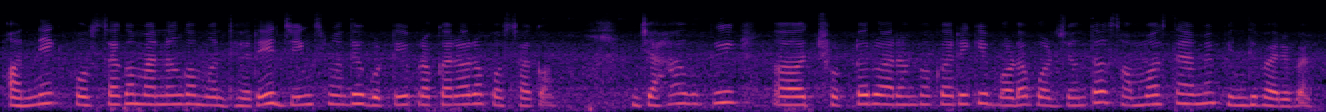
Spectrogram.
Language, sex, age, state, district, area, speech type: Odia, female, 18-30, Odisha, Ganjam, urban, spontaneous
